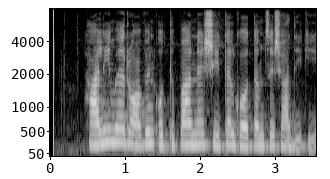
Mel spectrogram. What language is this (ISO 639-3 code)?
hin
